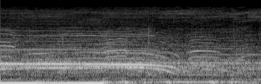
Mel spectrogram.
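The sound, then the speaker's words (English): A packed crowd at a watch party in Northwest Atlanta cheers loudly at the introduction of Andre Dickens, the 61st mayor of Atlanta, with overlapping whoops, yells and shouts forming a steady roar that holds throughout, a heavy low rumble dominating the first second. “And that sound you hear is the introduction of the 61st mayor of Atlanta, Andre Dickens, at a packed watch party in Northwest Atlanta.”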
